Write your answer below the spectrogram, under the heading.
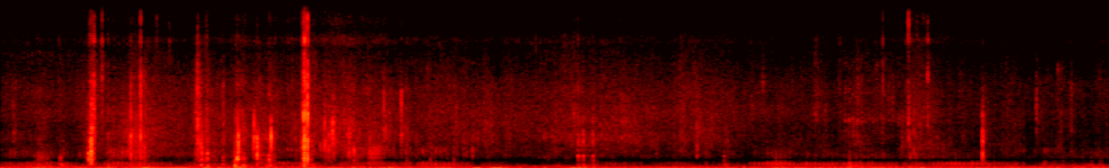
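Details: Affectionate tortoiseshell cat lying on a slope purrs continuously as it is stroked, a deep even rumble, with scattered rustling and clicking handling noises over it.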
